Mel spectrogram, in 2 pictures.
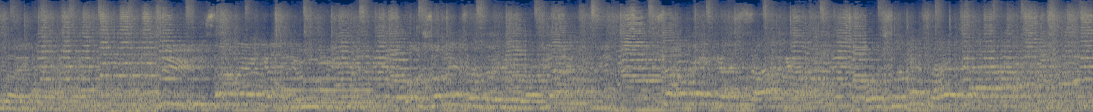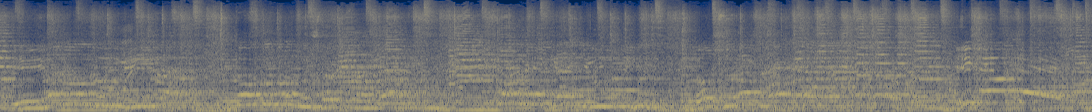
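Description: Live band playing: trumpets and a saxophone carry the melody over electric and acoustic guitars, with a drum kit keeping a steady beat.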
